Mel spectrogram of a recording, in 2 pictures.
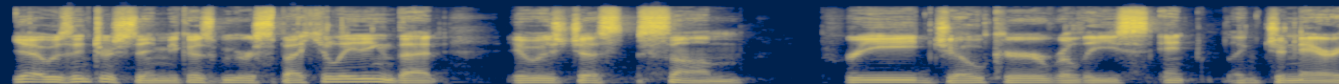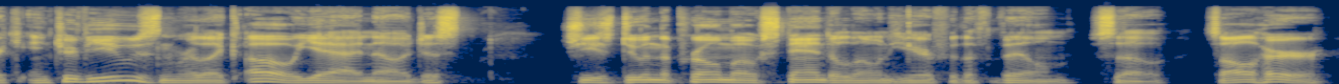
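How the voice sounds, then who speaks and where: Podcast host guy, lowish voice, dry close sound, reads the intro upbeat. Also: moderate pace, fairly bright tone, dry recording. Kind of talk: scripted podcast intro and casual chat.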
